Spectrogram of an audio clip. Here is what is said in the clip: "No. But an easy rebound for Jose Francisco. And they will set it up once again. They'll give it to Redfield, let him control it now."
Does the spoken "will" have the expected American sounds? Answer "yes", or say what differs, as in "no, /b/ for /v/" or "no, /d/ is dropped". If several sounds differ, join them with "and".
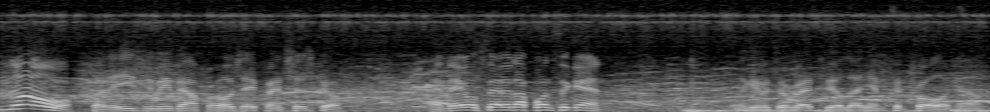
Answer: yes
